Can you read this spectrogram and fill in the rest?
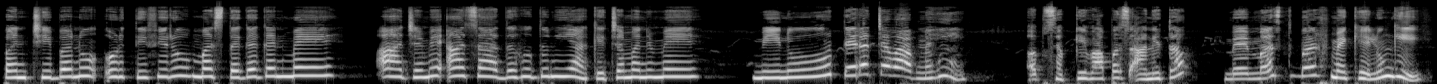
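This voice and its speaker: A woman voicing cartoon birds, speaking in a slow, sing-song storybook way. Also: very high-pitched. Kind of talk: cartoon dialogue acting.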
